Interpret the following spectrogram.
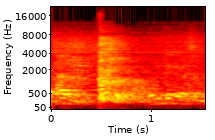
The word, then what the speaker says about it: Tanja: Se escribe Tanja, T-A-N-J-A, pero se pronuncia Tania.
